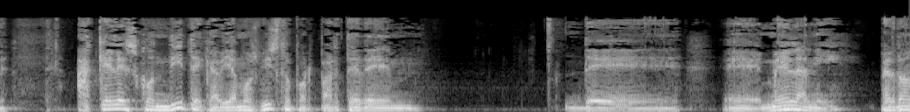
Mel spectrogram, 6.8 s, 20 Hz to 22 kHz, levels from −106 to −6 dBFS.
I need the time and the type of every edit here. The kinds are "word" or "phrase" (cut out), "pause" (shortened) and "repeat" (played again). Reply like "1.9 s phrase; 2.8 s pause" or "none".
none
